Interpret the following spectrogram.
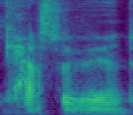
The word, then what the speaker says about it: Casavant: My last name is Casavant. It's spelled c a s a v a n t.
